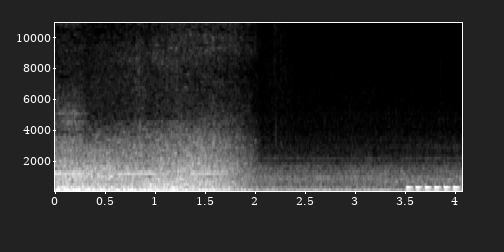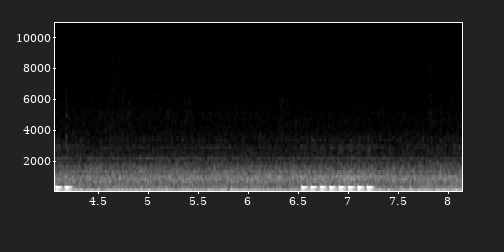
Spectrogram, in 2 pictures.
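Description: City street traffic noise from news footage with three faint high beeps in the first two seconds, then a quieter background broken twice by a short rapid buzzing about three seconds apart.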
